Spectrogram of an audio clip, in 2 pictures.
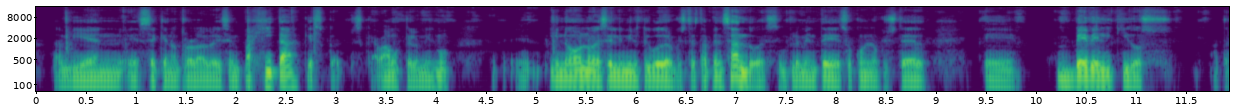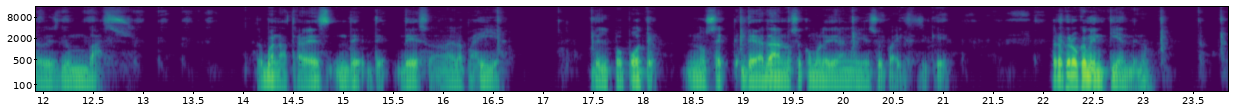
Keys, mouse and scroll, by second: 0.9 shift+middle click, 1.6 shift+click, 2.1 click, 2.5 shift+middle click, 3.4-5.6 ctrl+shift+drag, 5.7-10.5 ctrl+drag, 10.6-14.4 drag, 14.5 click, 15.3 middle click, 15.4 click, 15.5-16.9 middle drag, 17.1 shift+middle click, 18.6 ctrl+middle click, 19.4 shift+middle click, 20.6-23.2 ctrl+drag, 23.5 shift+middle click.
